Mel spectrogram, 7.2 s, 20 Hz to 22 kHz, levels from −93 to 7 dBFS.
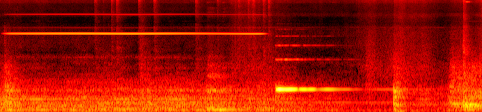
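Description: A feedback whistle runs from the start of this everyday-sound recording to 4.05 s: a thin, steady tone at 6.4 kHz sitting a few decibels below the sound and swelling and fading slowly, likely from a loudspeaker-to-microphone loop held just at the edge of feedback.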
